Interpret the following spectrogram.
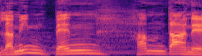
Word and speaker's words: Lamin Ben-Hamdane: and the company's AI strategy enjoy listening lamin lamin Ben Haman you may want to repeat that was that was that correct pronouncing your name perfectly so the first question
